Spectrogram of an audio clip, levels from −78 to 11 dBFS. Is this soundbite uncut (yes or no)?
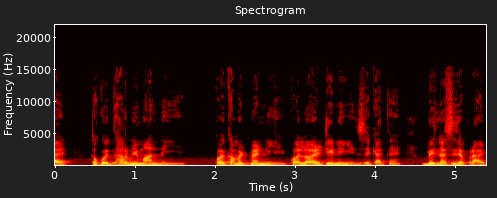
yes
